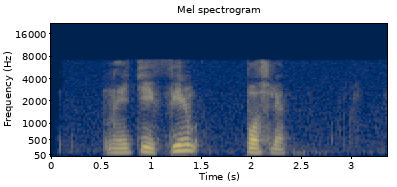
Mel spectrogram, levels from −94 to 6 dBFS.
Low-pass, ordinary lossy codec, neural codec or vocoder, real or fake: 7.2 kHz; AAC, 32 kbps; none; real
